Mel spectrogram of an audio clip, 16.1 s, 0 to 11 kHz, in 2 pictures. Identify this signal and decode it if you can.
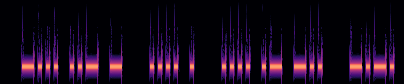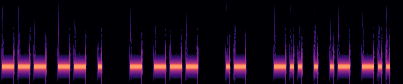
Morse code, heard as a keyed tone, about 15 wpm, 700 Hz. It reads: BUT HE HAD COME TO A DEAD
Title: Sentences from Top 1500 Words 15wpm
